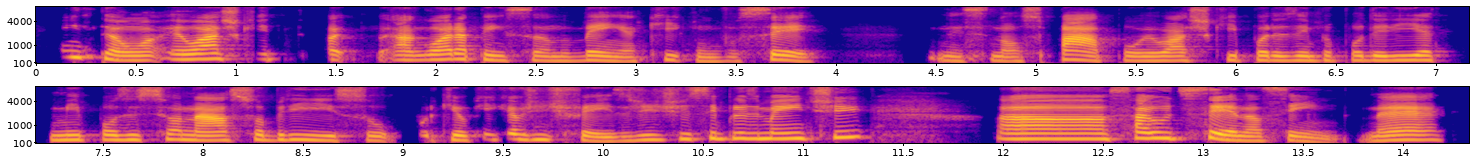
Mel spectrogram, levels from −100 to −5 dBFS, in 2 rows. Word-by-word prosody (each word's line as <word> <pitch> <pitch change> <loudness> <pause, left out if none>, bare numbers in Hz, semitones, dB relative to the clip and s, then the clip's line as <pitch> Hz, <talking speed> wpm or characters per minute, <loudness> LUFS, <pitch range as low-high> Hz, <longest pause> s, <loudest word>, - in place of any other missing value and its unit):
Então 250 - 0
a 195 - -5
eu 225 +1 +2
acho 245 +1 +5
que 225 0 -17 0.2
a 220 - -1 0.3
agora, 220 +4 +3
pensando 185 -5 -6
bem 175 -1 -2
aqui 185 +5 -10
com 160 -4 -10
você, 160 +1 -2 0.5
nesse 180 -9 -9
nosso 160 -1 -8
papo, 180 -4 +3
eu 175 +1 -2
acho 180 0 -3
que, 195 - -7
por 190 +1 -3
exemplo, 180 0 -3
eu - - -13
poderia 190 +1 -2 0.2
me 200 +1 -1
posicionar 205 -1 +3
sobre 210 +1 -4
isso, 185 -4 -5
porque 195 +1 -3
o - - -2
que 215 +3 -13
que 220 - -3
a 230 - 0
gente 215 0 -4
fez? 165 -3 -3
A - - -8
gente 205 +4 -4
simplesmente, 260 +5 0 0.6
ah, 245 -1 +7
saiu 275 +3 +3
de 255 - -6
cena 210 - +4
assim, 170 -7 -5
né, 205 +3 +2
200 Hz, 175 wpm, -22 LUFS, 180-230 Hz, 0.6 s, ah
